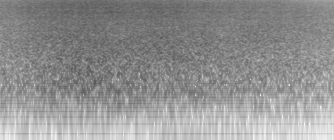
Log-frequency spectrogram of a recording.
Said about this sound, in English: The gales of November. In the Great Lakes, this is the season of frequent storms and tall waves crashing against the shoreline.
